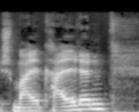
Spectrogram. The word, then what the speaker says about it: Schmalkalden: It's a town in a territory in the center of Germany, which is called Thuringia, and the German pronunciation would be Schmalkalden.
